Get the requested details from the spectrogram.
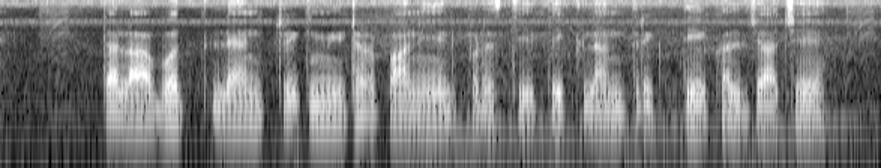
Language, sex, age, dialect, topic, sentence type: Magahi, male, 18-24, Northeastern/Surjapuri, agriculture, statement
